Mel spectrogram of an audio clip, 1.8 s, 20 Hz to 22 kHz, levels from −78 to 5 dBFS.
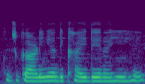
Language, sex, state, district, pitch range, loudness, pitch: Hindi, female, Rajasthan, Nagaur, 180-200 Hz, -24 LUFS, 185 Hz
